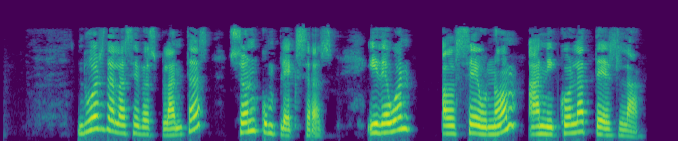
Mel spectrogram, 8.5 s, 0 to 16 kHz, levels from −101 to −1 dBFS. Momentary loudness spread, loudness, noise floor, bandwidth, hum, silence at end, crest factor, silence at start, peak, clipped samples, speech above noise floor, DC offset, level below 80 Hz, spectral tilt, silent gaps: 11 LU; -16 LUFS; -64 dBFS; 8 kHz; none; 0.5 s; 16 dB; 0.95 s; -2 dBFS; under 0.1%; 48 dB; under 0.1%; -62 dBFS; -4 dB/octave; none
